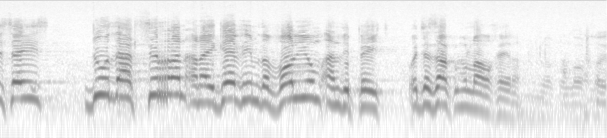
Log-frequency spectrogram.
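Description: A man speaks with animation into a microphone, heard through a loudspeaker.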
